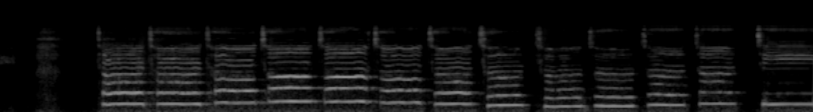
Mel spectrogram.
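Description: A young woman sings a simple melody in a clear, steady voice, close by.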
